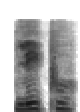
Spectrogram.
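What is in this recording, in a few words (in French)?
"lepoux", French; el esposo; familia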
